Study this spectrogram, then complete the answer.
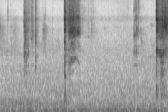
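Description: Crisp fried potatoes tipped into a dish, giving a few short bursts of light clinking and scraping, close and fairly quiet, with brief pauses between pours and no talking.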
